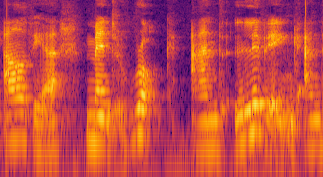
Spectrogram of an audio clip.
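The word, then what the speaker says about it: Ailbhe: from an Irish name Alvia so put the name on screens it doesn't look like it's gonna be pronounced Alvia but that is the pronunciation of it and it's synced by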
